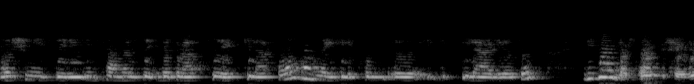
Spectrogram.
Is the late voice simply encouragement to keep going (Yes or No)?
No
